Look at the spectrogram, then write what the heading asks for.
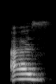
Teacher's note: kita tahan napas karena dia jahr. Yang keluar suaranya aja. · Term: zai, jahar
